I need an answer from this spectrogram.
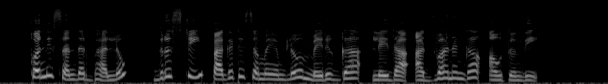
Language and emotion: Telugu, neutral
